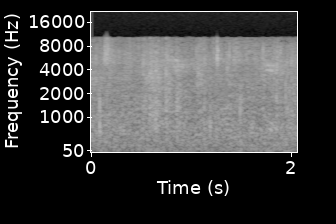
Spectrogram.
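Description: Street background noise with irregular light taps, like footsteps on pavement.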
